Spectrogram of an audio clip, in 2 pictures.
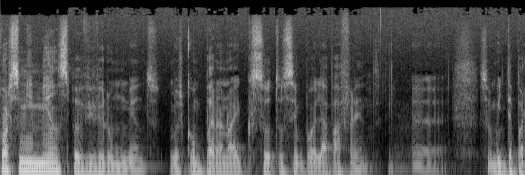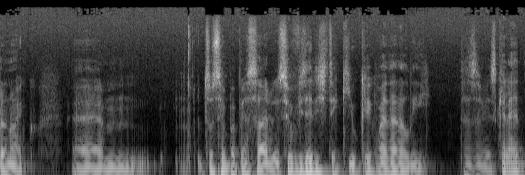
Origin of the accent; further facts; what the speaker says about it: Lisbon, Portugal; mas eu, como sou lisboeta, como gosto muito de Lisboa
